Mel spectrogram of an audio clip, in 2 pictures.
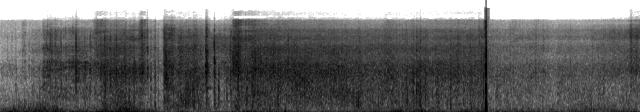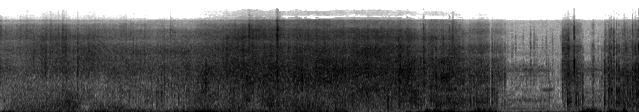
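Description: Cross-country skate skis hissing and scraping over snow, swelling in two long glides, with wind rumbling on the microphone. There are scattered clicks and one sharp crack about five seconds in.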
